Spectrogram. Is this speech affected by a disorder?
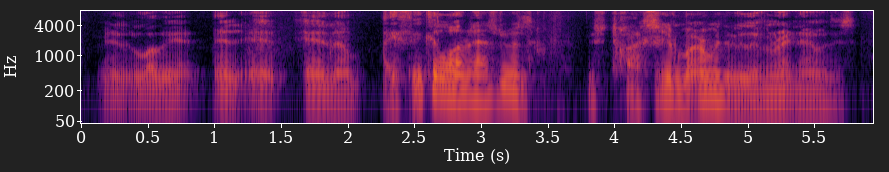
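Yes: Parkinson's disease.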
